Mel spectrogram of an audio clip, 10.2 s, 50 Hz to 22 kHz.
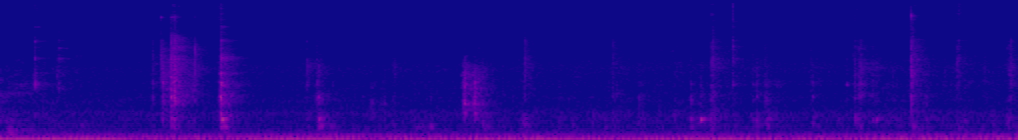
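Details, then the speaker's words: Honda XR80 (or 90) with no-compression and high-rev complaint, sooty spark plug cleaned: sharp irregular snapping ticks over a low hum as the plug fires, confirming spark present. "there we are okay we know we got spark"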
